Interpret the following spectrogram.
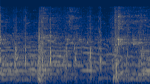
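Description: Indistinct chatter of several people talking at once, with two sharp knocks, one about half a second in and one near the end.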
